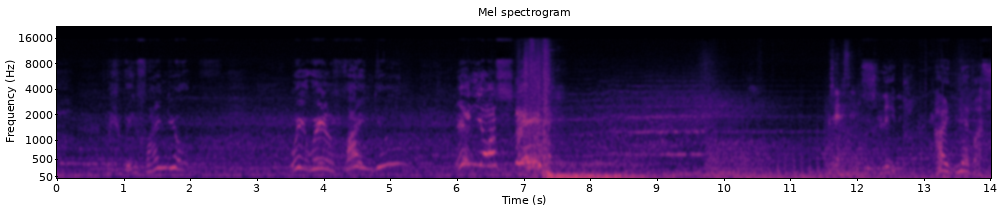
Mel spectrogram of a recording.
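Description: A man speaks in a strained, threatening voice close by.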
